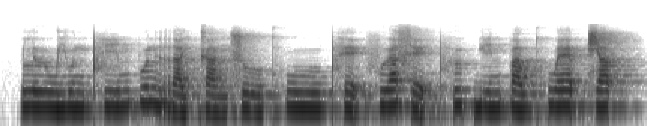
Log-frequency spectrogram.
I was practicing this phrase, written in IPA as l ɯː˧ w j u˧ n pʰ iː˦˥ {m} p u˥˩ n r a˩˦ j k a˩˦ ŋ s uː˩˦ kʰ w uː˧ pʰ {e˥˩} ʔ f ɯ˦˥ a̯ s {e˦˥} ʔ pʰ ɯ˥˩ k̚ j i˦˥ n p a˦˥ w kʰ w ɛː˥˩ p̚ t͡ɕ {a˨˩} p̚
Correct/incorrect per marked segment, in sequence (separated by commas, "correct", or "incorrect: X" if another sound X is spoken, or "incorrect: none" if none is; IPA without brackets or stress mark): correct, incorrect: e˨˩, incorrect: e˨˩, incorrect: a˥˩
